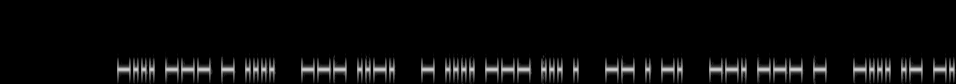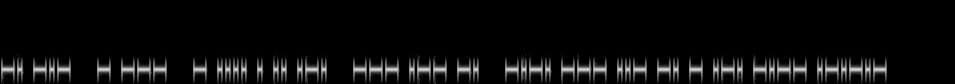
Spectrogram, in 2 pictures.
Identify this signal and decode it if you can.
Morse code, heard as a keyed tone, about 28 wpm, 700 Hz. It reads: BOTH OF THOSE MEN GOT BACK TO THEIR OWN COUNTRY.
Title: Sentences from Top 1000 Words - Review Part 1 - 30wpm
